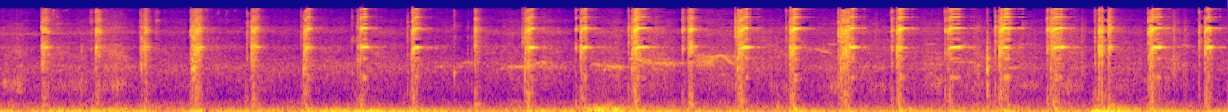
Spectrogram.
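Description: Bow drill being worked: the wooden spindle squeaks rhythmically with each stroke of the bow, about five squeaks a second, getting a little louder toward the end.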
